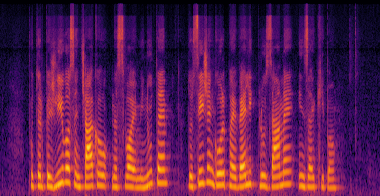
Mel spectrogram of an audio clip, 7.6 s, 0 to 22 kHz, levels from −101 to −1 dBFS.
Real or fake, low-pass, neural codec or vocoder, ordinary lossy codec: fake; 19.8 kHz; autoencoder, 48 kHz, 128 numbers a frame, DAC-VAE, trained on Japanese speech; Opus, 16 kbps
